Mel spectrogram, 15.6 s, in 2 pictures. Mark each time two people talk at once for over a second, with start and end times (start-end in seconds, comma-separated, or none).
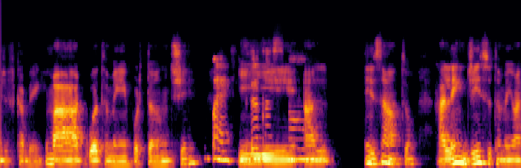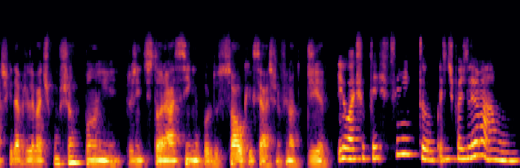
3.6-4.8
